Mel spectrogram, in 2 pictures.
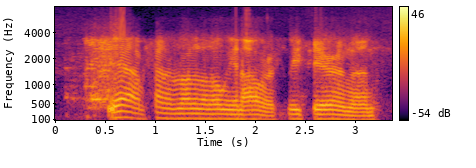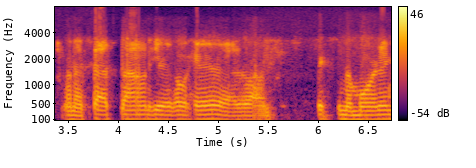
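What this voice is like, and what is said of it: Groggy, sleepy-sounding voice. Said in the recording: “You sound a little groggy.”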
